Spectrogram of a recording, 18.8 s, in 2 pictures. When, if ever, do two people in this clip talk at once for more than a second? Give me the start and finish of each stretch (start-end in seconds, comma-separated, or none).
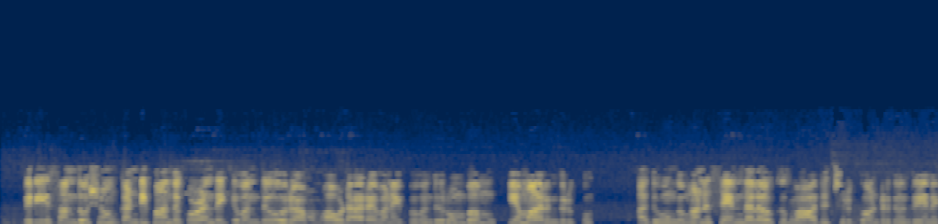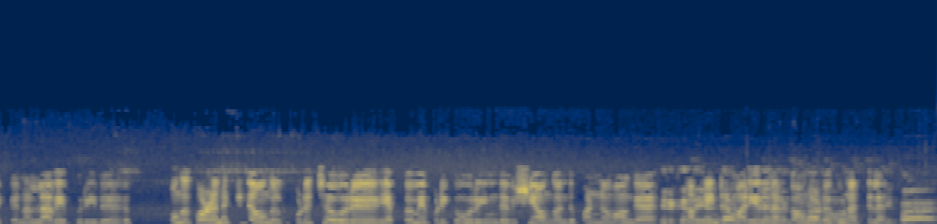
16.3-17.8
